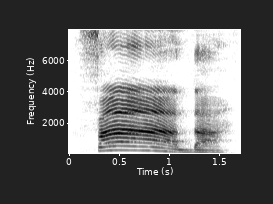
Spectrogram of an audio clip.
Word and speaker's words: fada: Então, ó, já, fada, tá vendo? Fada. Então, ó, o Fá eu falo com mais intensidade.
